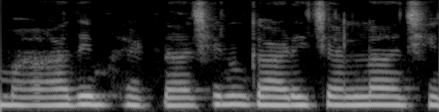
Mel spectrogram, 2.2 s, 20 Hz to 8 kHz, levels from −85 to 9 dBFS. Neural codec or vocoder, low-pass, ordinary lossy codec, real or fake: none; none; none; real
